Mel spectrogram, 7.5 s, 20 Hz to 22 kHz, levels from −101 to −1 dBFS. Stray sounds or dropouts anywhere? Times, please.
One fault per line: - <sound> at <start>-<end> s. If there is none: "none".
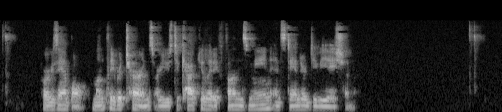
none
